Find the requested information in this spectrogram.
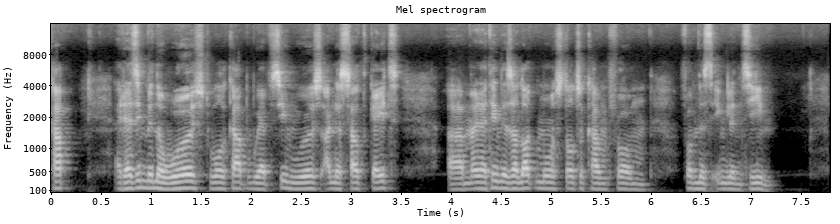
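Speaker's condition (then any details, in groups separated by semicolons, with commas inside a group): No condition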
